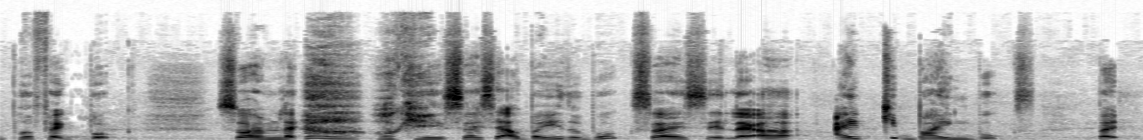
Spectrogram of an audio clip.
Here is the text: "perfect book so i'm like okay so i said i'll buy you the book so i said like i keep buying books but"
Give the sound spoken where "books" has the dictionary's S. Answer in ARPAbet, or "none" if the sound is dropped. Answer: S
